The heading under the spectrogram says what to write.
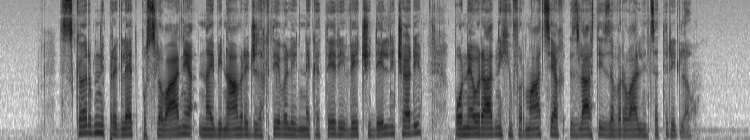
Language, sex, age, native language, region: Slovenian, male, 30-49, Slovenian, Central Slovenia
